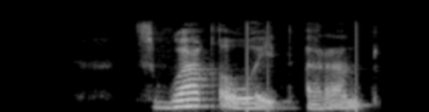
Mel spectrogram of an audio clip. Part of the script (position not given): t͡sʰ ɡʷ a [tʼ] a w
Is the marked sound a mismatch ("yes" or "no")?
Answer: yes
